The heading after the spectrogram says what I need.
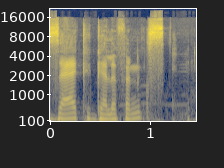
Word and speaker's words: Zach Galifianakis: So first on our celebrity birthdays, I've been looking at this name and I'm gonna fail for pronouncing the same name. So our first celebrity birthday is Zach Galifianakis.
